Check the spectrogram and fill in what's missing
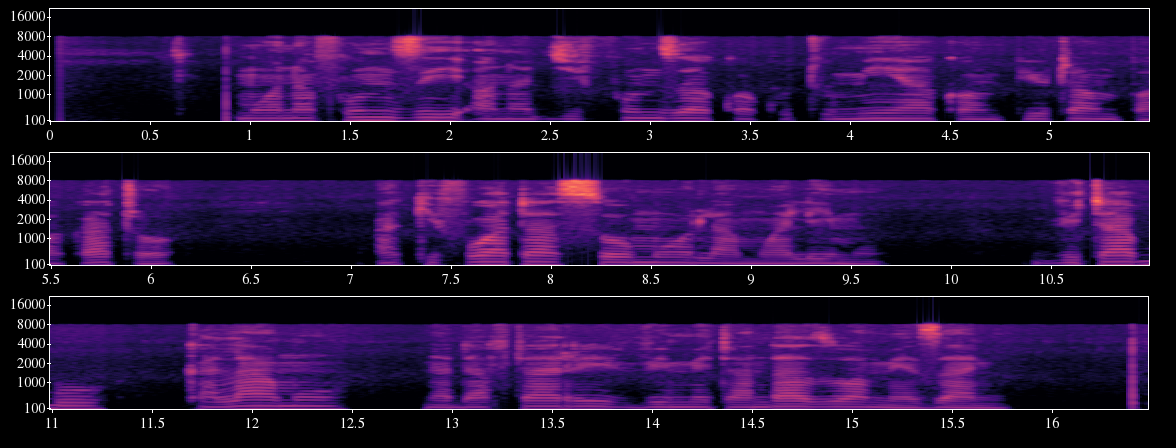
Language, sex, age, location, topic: Swahili, female, 25-35, Nairobi, education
